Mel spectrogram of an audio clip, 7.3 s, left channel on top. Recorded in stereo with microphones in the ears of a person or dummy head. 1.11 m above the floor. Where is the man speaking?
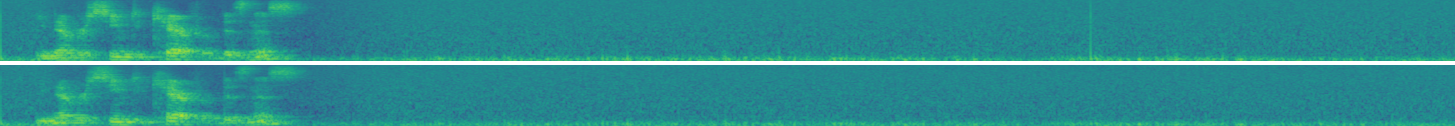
Centre (ahead or behind), 0.8 m.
